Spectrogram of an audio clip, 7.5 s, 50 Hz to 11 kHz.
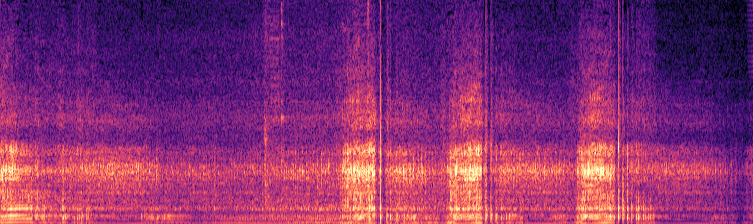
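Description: A 2021 Audi S4 Premium engine started from inside the cabin, with a loud starter crank catching into a revving idle, followed by several rising and falling throttle blips heard up close.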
